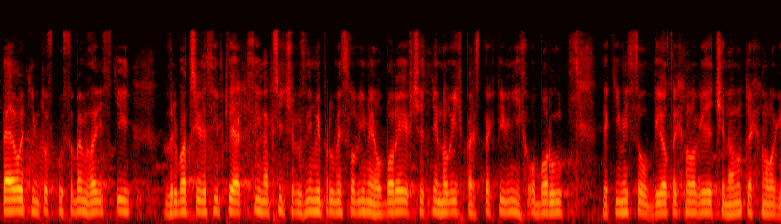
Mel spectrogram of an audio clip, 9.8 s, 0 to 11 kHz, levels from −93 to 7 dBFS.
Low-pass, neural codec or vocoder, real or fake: 7.2 kHz; codec, 16 kHz, 2 kbps, FreqCodec, larger model; fake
